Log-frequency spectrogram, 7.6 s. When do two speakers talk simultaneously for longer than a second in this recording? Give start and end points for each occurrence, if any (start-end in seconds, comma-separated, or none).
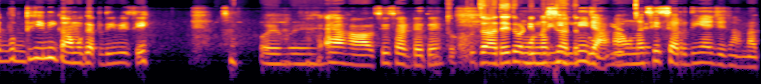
5.2-6.5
